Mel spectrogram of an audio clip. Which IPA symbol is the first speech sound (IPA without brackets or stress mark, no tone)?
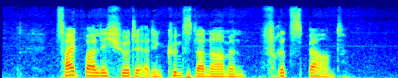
t͡s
